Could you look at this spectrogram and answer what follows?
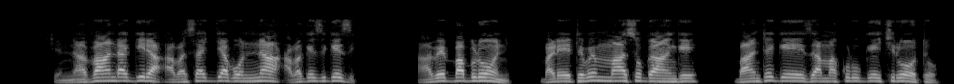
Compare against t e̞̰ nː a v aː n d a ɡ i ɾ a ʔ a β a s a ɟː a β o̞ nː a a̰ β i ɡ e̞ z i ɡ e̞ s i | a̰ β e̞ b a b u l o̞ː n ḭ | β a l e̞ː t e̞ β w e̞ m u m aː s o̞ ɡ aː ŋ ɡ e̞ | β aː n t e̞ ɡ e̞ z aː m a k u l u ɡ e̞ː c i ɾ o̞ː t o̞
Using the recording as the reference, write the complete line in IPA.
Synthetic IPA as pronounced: c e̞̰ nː a v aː n d a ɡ i ɾ a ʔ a β a s a ɟː a β o̞ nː a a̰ β a ɡ e̞ z i ɡ e̞ z i | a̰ β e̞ b a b u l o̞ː n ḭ | β a l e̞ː t e̞ β w e̞ m u m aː s o̞ ɡ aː ŋ ɡ e̞ | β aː n t e̞ ɡ e̞ z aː m a k u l u ɡ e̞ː c i ɾ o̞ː t o̞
